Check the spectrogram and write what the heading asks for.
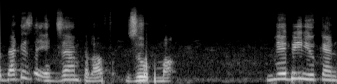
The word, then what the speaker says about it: zeugma: It is pronounced zeugma.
